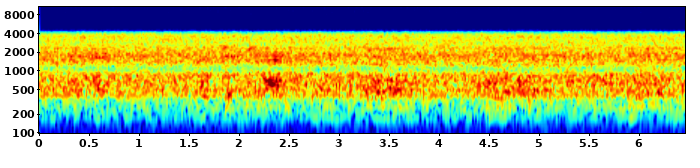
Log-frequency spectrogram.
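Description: An older man talks softly to a dog close by.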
